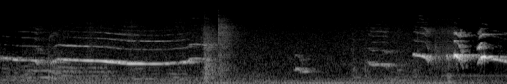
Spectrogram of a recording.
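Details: Blue merle Australian Shepherd puppy, female, giving one long drawn-out whine that slowly falls in pitch, then a brief knock, and after a pause a few higher squeaky yips.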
